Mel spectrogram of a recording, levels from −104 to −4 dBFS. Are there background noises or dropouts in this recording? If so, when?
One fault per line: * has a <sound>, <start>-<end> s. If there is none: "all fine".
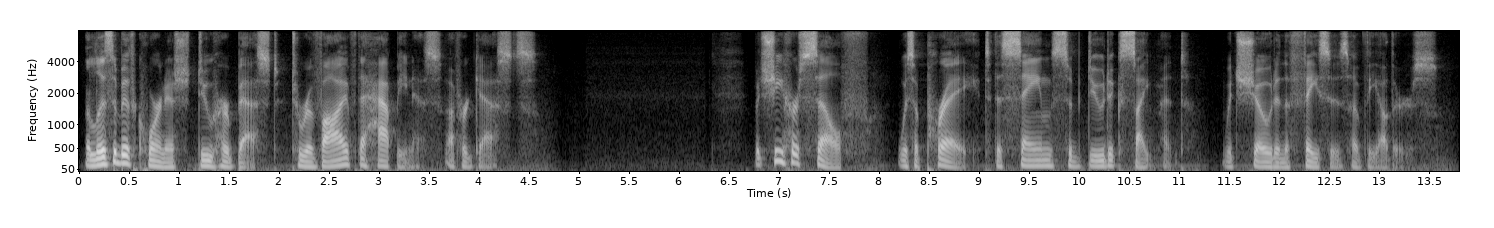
all fine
